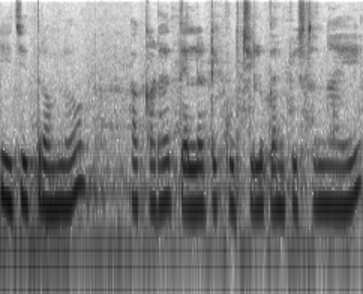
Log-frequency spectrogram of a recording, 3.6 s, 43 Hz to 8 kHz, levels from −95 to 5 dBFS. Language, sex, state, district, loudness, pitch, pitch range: Telugu, female, Telangana, Mahabubabad, -15 LUFS, 210 Hz, 205-220 Hz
